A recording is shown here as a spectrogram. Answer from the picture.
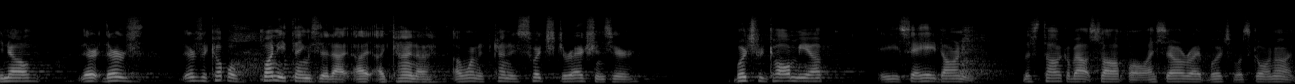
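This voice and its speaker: Long, frequent pauses break up speech delivered with fairly even intonation. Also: man, fairly high pitch for a man, moderate pace. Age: 60s. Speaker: recovering addict speaking at memorial. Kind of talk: eulogy. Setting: memorial gathering with audience.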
